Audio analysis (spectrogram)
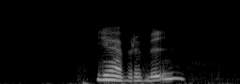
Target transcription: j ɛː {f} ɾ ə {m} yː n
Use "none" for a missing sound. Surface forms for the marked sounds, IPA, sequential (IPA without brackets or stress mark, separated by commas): v, b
